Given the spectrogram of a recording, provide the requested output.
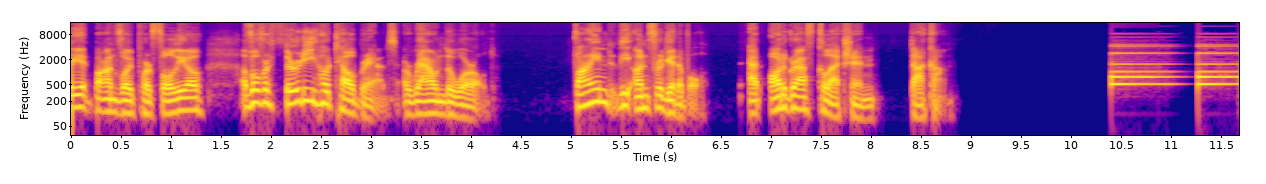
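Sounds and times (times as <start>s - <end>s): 
speech: 0.0s - 4.3s, 5.0s - 8.8s
phone notification ding: 10.4s - 11.6s.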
